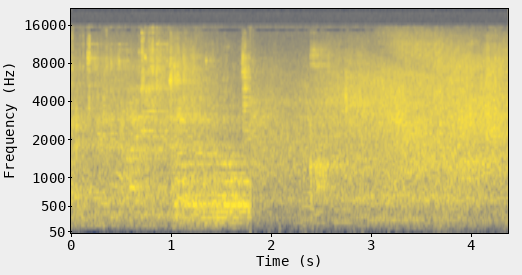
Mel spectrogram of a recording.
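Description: Faint voices at a restaurant table over room noise; about two seconds in the sound cuts abruptly to a quieter, steady background.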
